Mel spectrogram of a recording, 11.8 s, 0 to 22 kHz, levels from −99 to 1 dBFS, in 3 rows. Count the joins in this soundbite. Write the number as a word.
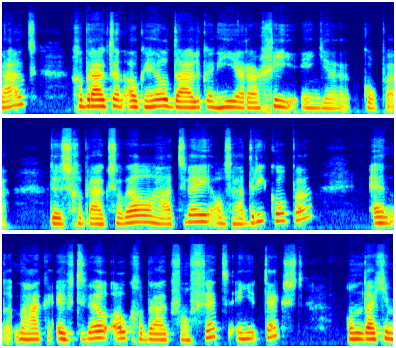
zero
